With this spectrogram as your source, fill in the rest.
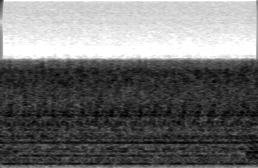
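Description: A car engine idles in a low, even rumble, a steady hum that never rises or falls and stays close throughout with no talking.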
